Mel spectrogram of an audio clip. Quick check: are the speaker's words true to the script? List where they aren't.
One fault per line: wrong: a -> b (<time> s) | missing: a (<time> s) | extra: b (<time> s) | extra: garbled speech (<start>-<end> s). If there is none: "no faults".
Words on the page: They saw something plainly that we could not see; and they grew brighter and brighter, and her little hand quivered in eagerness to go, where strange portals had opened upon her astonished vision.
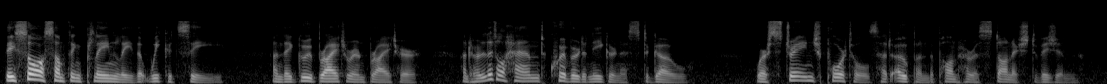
missing: not (1.8 s)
